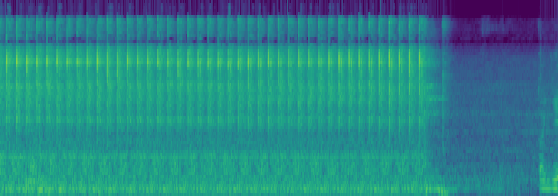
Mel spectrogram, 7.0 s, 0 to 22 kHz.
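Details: Pneumatic ballistic radial extracorporeal shockwave therapy (ESWT) device with large touch screen, demonstrated at maximum setting, frequency 22, shots counted: rapid regular sharp clicking pulses, about four a second, then stopping.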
